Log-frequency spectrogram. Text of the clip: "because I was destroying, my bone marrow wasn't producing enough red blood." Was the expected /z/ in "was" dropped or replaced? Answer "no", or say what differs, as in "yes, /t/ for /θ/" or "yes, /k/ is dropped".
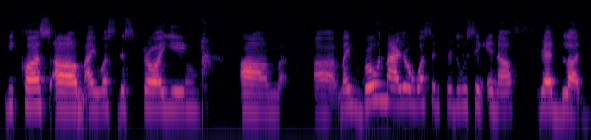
yes, /s/ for /z/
